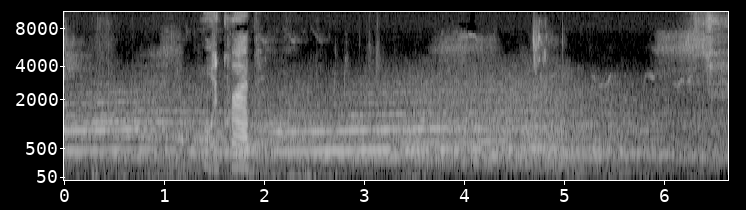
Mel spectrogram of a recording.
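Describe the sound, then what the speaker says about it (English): Several dirt bikes race down a hill on the Appalachian Trail. Their engines make a distant, wavering drone with rising and falling revs in the background, while a hiker speaks briefly nearby over rustling outdoor noise. "I think I hear at least 4 different bikes in the background racing down that hill"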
